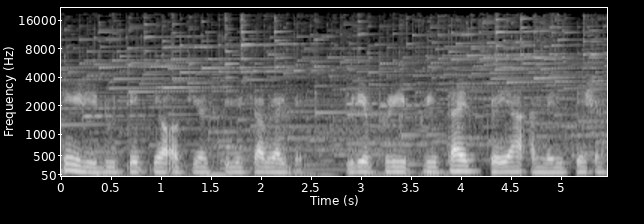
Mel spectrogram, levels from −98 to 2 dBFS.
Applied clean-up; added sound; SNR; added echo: none; Chime; 12 dB; none.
